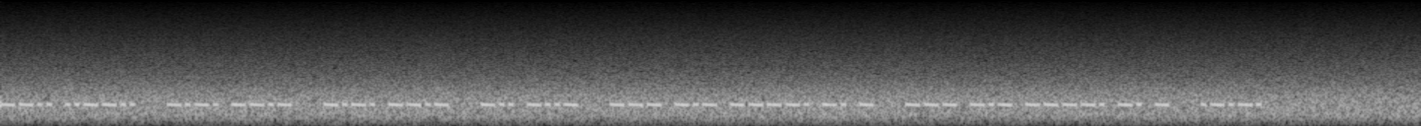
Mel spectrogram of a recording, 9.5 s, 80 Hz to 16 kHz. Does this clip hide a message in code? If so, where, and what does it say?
Yes: Morse code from 0.0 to 8.5 s, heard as a keyed tone, machine-sent, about 39 wpm, 610 Hz, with radio static and a narrow filter. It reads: … CQ CQ DX OK9NT OK9NT <AR>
